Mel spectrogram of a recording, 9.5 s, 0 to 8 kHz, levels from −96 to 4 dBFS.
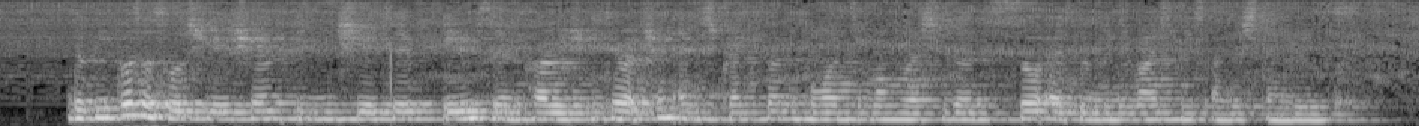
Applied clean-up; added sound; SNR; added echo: none; Engine / Domestic sounds, home sounds; 16 dB; reverberation time 1.0 s.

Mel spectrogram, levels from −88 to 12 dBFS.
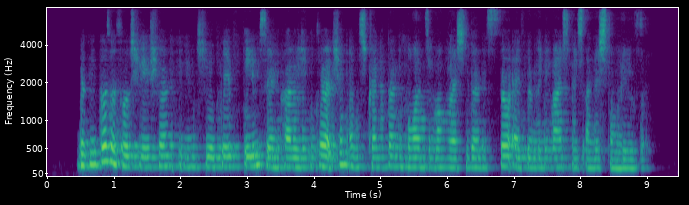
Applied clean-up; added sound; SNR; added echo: neural mask model DeepFilterNet 3.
